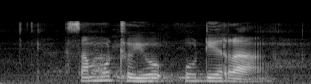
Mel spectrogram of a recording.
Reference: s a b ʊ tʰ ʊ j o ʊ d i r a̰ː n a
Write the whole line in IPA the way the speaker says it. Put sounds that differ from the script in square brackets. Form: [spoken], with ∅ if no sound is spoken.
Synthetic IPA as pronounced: s a [m] ʊ tʰ ʊ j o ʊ d i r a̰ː [ŋ] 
